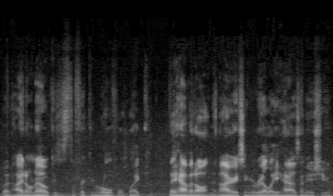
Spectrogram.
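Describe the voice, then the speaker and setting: A man's voice: lowish voice, monotone, fairly quick. A man chatting casually while sim racing, bluntly thinking aloud about his driving with the odd mild swear. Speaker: sim racing driver and streamer. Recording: clear engine noise behind voice. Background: car engine noise.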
